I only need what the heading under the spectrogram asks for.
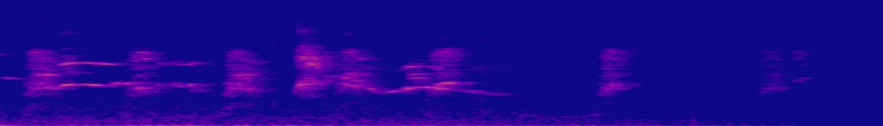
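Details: Toy Fox Terrier reacting while barking dogs play from online videos: bursts of sharp barks mixed with whiny yelps that slide up and down, several quick calls per second, fading to a few spaced barks before stopping.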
